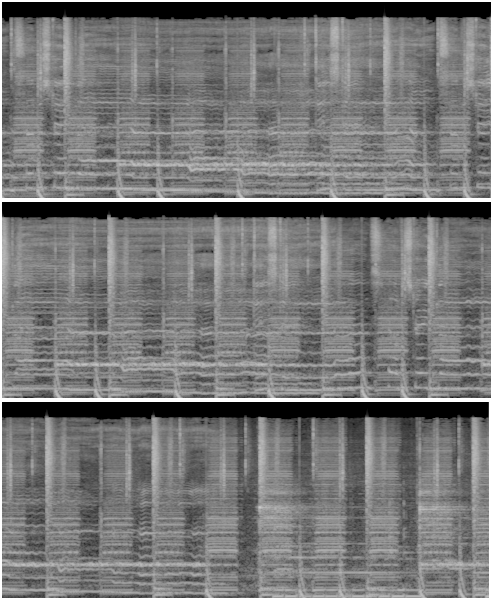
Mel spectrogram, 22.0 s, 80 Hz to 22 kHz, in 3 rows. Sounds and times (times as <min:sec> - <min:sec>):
Humming: 0:00.0 - 0:21.9.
